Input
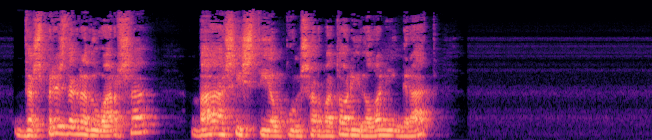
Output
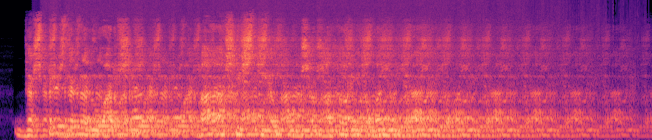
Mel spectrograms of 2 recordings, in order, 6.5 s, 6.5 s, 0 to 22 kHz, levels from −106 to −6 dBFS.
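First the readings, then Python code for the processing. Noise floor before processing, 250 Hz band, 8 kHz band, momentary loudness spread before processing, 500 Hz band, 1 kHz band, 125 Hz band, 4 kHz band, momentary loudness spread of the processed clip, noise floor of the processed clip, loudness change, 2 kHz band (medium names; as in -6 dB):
-71 dBFS, +3.0 dB, +0.5 dB, 7 LU, +2.5 dB, +2.0 dB, +2.0 dB, +1.0 dB, 15 LU, -39 dBFS, +0.5 dB, +2.0 dB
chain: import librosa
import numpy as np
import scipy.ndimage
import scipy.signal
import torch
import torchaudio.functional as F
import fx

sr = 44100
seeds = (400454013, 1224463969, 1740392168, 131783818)

y = fx.env_lowpass(x, sr, base_hz=2800.0, full_db=-16.0)
y = fx.echo_opening(y, sr, ms=398, hz=750, octaves=2, feedback_pct=70, wet_db=-3)
y = fx.echo_crushed(y, sr, ms=150, feedback_pct=35, bits=6, wet_db=-5.5)
y = F.gain(torch.from_numpy(y), -1.0).numpy()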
